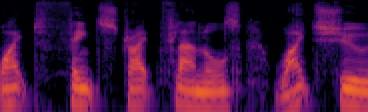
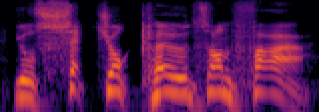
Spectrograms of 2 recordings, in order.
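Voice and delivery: loud, high, stretched-out alarm; cried warning; 8 semitones higher, 5 dB louder, slower than usual. A narrator's reading. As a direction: shout the danger slowly and urgently. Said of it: "I cried".

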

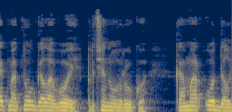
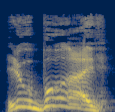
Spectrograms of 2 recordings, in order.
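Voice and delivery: much higher desperate yell; choked high yell; 10 semitones higher than usual. A narrator's reading. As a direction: scream it while pinned to a wall. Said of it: "заорал притиснутый к стене скинхед".

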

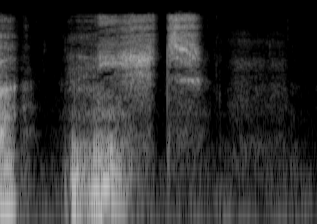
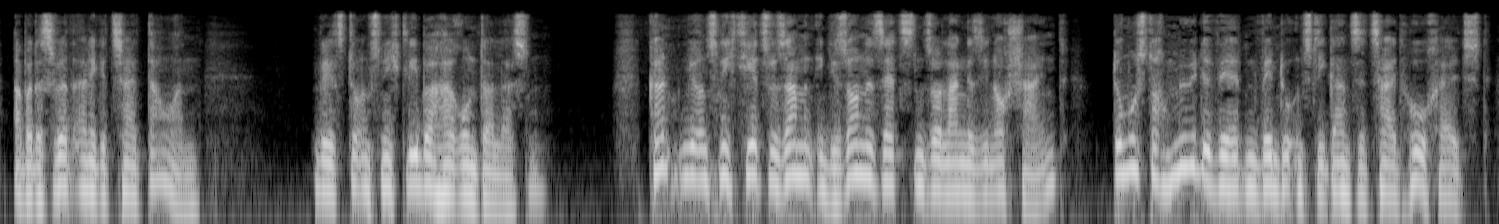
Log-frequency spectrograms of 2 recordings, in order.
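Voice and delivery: high, very fast, loud pleading; pleading hobbit; 8 semitones higher, 6 dB louder, much faster than usual. Acted. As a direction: coax the Ent to set them down. Hobbit Merry pleads with the Ent.

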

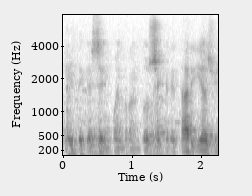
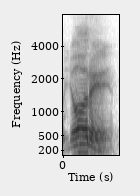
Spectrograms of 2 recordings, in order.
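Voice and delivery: loud call to a man in the water; acted shouted advice; 12 dB louder than usual. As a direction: call it out firmly from the shore. Passer-by calls to drowning man.

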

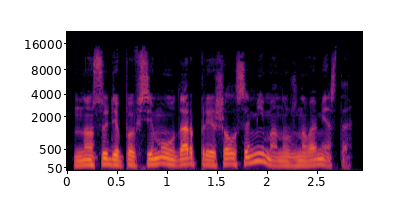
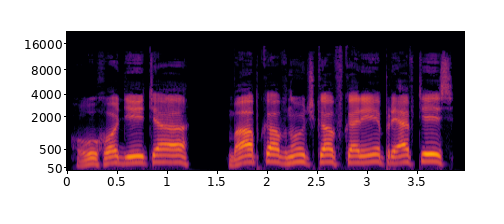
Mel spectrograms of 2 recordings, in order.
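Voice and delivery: higher, louder urgent cries; shouting old man; 7 semitones higher, 6 dB louder, slower than usual. A narrator's reading. Scene: grandfather yells at his family to hide, urgently. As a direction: order the women away.

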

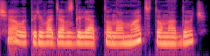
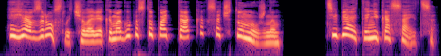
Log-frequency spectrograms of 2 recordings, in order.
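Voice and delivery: indignant mother; 7 semitones higher than usual. A narrator's reading. Mother's lines in the quarrel.

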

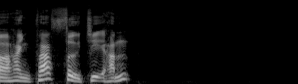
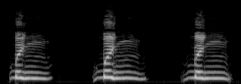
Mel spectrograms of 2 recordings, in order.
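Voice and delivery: high, ringing "binh" for each blow; imitated impact sounds; 7 semitones higher, much slower than usual. A narrator's reading. Three palm strikes hit the cult leader, imitated impacts. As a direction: voice three separate hits, pitched high. Imitated blows landing in fight.

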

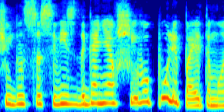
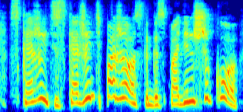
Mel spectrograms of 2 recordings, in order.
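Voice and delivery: high, urgent call; crying out; 7 semitones higher than usual. A narrator's reading. Breathless monk calls after galloping Chicot, crying out. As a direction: call out insistently in raised pitch. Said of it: "закричал он".

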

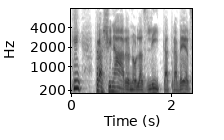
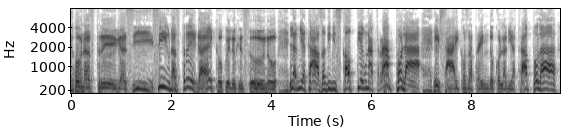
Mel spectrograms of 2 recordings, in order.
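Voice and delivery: triumphant witch with high, swooping pitch; gleeful witch; 7 semitones higher than usual. Acted. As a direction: gloat over the trap, shrieking at the end. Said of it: "la vecchia strillò di gioia". (strega che esulta trionfante)

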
